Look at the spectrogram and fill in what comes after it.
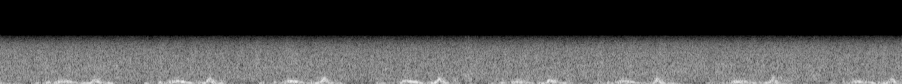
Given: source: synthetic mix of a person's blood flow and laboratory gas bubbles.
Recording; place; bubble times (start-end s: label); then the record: Doppler ultrasound of blood flow; precordium
4.52-4.79 s: bubbles
4.81-5.03 s: bubbles
7.70-8.02 s: bubbles
8.07-8.21 s: bubbles
From the record:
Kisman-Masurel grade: 221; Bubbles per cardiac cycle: several, 3 to 8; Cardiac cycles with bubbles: 10 to 50%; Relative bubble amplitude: barely perceptible (0.100 to 0.250); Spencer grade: 2 (many but less than half of the cardiac periods contain bubble signals, singularly or in groups); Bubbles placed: only in the low amplitude regions of the cardiac cycle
